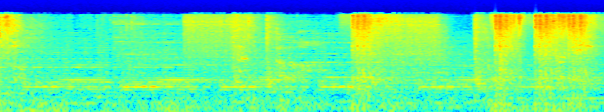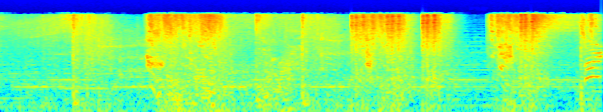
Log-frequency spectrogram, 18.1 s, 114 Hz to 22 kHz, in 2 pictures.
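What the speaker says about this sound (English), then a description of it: "Firing concussive shot!" Gunfire and explosions in the video game Mass Effect 2, a dense, continuous battle of rapid shots, booms and crashes filling the whole stretch at steady high loudness.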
